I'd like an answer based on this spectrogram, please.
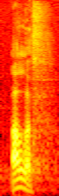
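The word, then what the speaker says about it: Aleph: of the Hebrew alphabet they pronounce their letter A Alf and it means breath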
